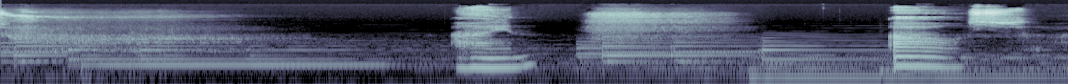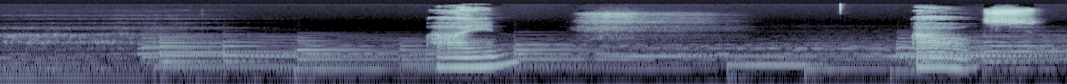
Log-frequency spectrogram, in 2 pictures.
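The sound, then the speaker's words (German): Deep breaths drawn in and let out during a guided relaxation exercise: several soft, airy hissing bursts rise and fade at intervals over a steady, sustained musical drone. “drei tiefe Atemzüge nehmen. Atme ein. Aus.”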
